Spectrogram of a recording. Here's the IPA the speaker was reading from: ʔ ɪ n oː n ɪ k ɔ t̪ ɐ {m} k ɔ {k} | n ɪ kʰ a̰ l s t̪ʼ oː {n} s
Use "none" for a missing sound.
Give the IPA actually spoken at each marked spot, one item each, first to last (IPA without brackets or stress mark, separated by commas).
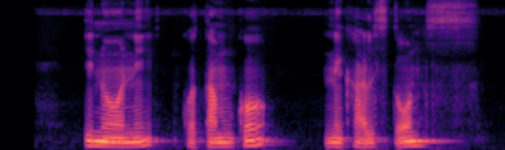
m, none, n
